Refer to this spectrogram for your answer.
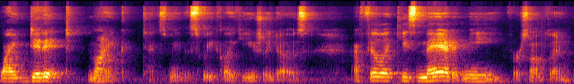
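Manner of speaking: ordinary talk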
